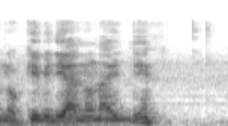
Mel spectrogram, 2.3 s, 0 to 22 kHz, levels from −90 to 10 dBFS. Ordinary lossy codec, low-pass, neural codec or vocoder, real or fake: AAC, 32 kbps; 10.8 kHz; autoencoder, 48 kHz, 128 numbers a frame, DAC-VAE, trained on Japanese speech; fake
